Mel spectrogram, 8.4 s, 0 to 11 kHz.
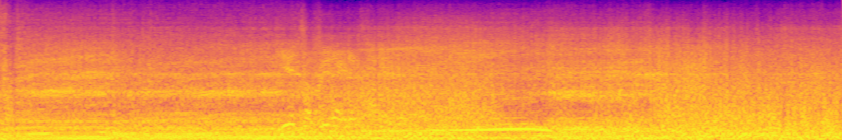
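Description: A KTM Duke 250 motorcycle engine drones steadily while riding, with a brief rising pitch sweep in the middle, as riders talk over it.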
